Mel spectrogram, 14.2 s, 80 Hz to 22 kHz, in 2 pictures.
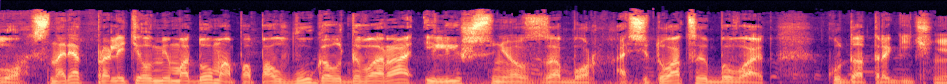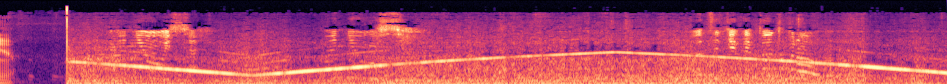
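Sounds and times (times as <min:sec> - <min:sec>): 
speech: 0:00.0 - 0:08.0
ambulance siren wailing: 0:07.6 - 0:14.1
heavy rumble of engine and road noise: 0:07.6 - 0:14.1.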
